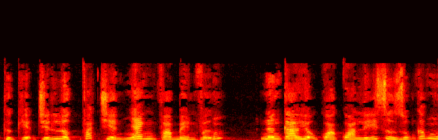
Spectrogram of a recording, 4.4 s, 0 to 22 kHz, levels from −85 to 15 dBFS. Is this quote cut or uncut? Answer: uncut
